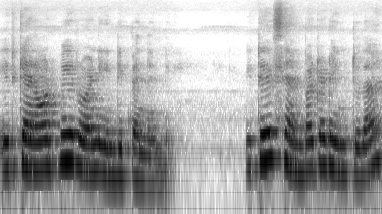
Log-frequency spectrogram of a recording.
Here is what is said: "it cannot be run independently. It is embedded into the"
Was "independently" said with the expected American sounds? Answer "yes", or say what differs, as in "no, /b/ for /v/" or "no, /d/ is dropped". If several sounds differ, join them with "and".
no, /l/ is dropped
